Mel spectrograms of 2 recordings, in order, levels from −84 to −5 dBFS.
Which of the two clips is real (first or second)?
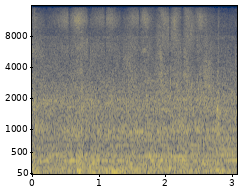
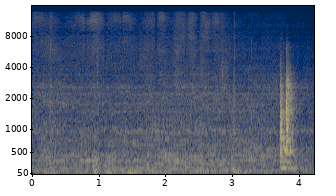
first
